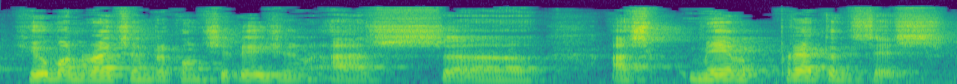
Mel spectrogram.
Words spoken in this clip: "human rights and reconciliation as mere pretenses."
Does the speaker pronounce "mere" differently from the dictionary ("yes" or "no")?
yes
